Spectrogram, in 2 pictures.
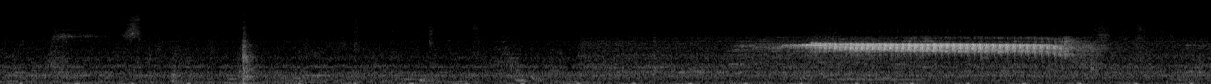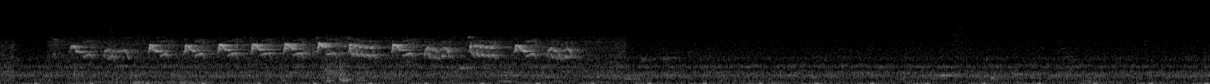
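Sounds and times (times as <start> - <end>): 
bird chirping in the forest canopy: 7.3 - 11.0, 12.6 - 18.0.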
